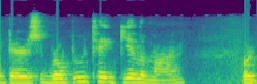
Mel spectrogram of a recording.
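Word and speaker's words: Guilliman: There's Robbout Gilaman or Guillean. Like Gilly almost except it's almost like pronounced Gilly like Gilly suit, which is like a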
